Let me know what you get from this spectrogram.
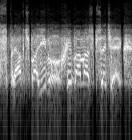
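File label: tank damaged mood med, speech Polish; War Thunder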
